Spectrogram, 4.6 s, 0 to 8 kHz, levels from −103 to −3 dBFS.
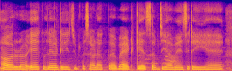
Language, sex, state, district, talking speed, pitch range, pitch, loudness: Hindi, female, Jharkhand, Palamu, 130 wpm, 225-230 Hz, 230 Hz, -15 LUFS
